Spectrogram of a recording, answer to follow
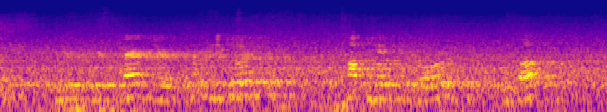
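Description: Brief, indistinct voices in a large, reverberant hall over a steady background hum.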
